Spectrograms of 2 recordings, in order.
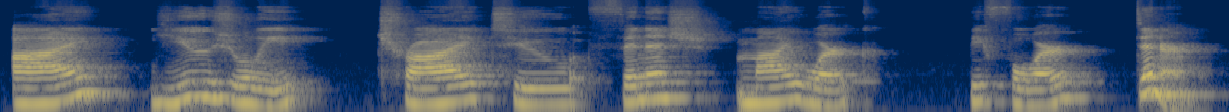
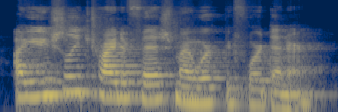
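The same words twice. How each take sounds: First: The sentence is said slowly and deliberately. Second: The sentence is said at a natural, quick pace. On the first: "So let's say it slowly" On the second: "That's how I would say it"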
